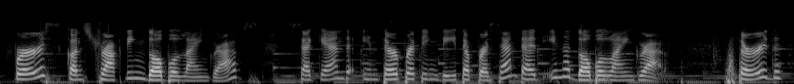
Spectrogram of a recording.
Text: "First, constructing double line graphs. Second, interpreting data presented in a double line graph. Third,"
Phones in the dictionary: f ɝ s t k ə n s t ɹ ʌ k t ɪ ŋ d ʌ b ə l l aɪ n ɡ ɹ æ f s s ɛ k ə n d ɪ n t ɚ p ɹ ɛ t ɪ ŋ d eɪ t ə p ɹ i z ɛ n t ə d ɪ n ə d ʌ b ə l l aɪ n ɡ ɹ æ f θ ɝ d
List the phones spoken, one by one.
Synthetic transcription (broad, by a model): f ɝ s t k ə n s t ɹ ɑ k t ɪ ŋ d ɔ b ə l l aɪ n ɡ ɹ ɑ f s s ɛ k ə n d ɪ n t ɚ p ɹ ɛ t ɪ ŋ d eɪ t ə p ɹ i s ɛ n t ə d ɪ n ə d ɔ b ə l l aɪ n ɡ ɹ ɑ f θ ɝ d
